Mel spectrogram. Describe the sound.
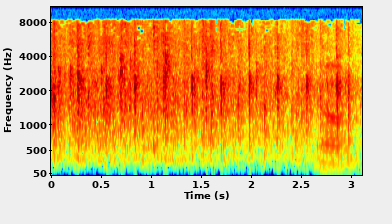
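An audience at a youth rally applauds the people who made the rally possible, a dense, bright crackle of many hands clapping at once, with a voice beginning to rise over the clapping near the end.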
